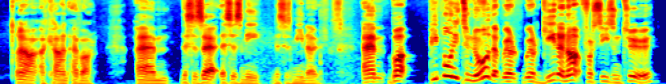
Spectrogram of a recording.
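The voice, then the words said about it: Dundonian Scottish accent. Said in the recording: “just a great Dundonian accent that he does”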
